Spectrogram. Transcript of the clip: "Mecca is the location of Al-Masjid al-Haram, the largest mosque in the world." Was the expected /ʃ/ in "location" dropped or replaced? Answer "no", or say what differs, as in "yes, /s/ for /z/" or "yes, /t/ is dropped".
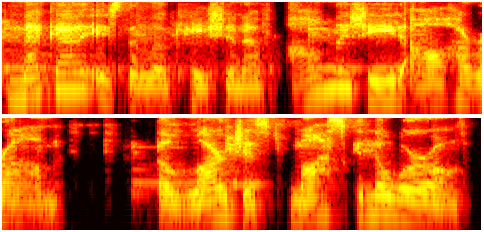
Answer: no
